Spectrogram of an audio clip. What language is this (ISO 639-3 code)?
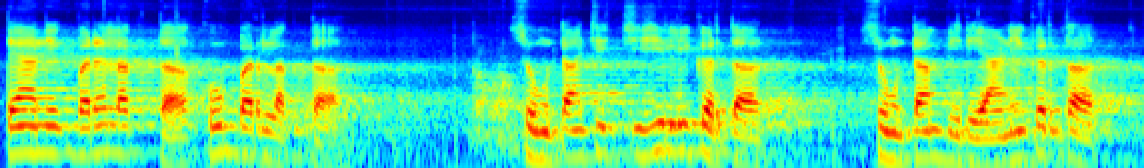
kok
